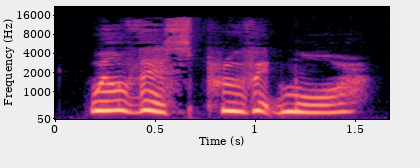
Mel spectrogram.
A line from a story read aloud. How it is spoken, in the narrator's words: cried Tess desperately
